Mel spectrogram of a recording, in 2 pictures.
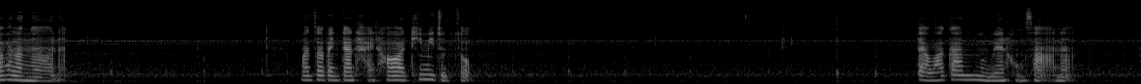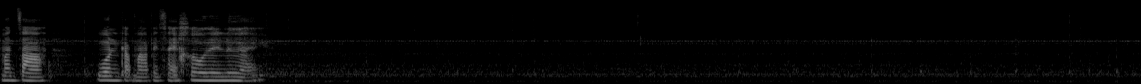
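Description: A marker pen squeaks softly across paper.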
